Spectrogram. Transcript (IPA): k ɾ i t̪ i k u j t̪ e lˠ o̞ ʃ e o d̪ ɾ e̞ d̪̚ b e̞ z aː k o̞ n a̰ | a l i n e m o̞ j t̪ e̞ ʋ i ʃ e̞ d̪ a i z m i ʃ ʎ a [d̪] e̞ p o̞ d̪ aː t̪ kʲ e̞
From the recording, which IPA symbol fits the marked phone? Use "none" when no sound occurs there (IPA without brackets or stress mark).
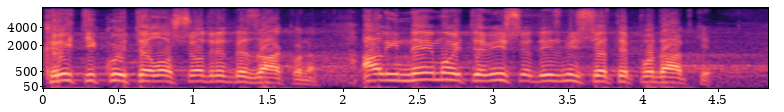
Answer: t̪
